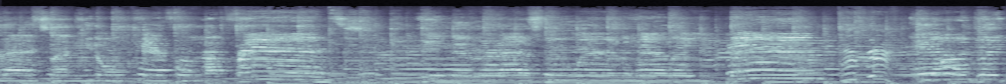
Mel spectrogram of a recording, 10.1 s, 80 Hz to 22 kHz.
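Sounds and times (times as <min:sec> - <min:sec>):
backing music with guitar: 0:00.0 - 0:10.0
woman singing country song: 0:04.7 - 0:10.0.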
